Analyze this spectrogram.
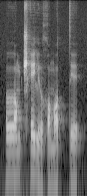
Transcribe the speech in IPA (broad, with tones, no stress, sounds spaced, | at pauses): lː ɔ˦ m ʈ͡ʂʰ e˦ lʲ o˨ x ɔ˨ m ɔ˦ tː ɪ˦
